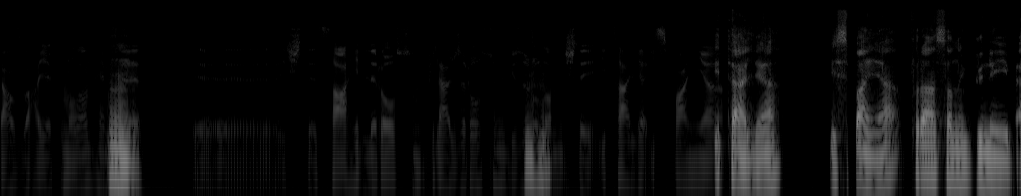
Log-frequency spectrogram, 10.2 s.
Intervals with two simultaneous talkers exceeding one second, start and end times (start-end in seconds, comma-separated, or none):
none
